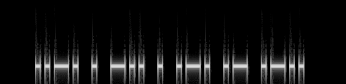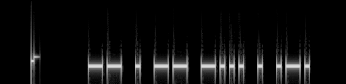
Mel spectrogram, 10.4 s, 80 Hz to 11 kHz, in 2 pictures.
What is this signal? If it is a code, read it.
Morse code, heard as a keyed tone, about 17 wpm, 700 Hz. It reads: FEDERAL MEMBER
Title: Sentences from Top 1100 Words - New Word Drill Alt - 17wpm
